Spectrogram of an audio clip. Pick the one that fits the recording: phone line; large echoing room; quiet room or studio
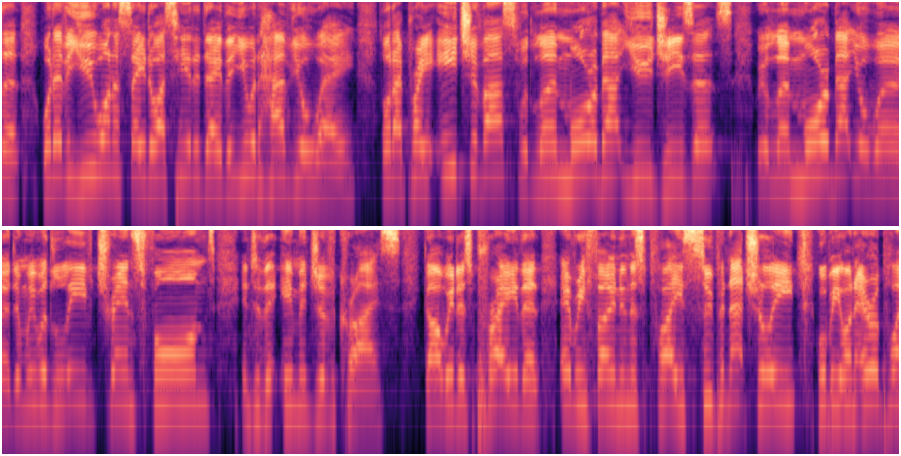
large echoing room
